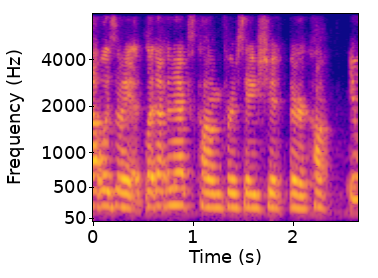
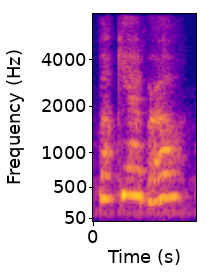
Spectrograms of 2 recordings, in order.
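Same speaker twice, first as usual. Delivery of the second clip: higher, hyped bro voice; pumped-up bro; 8 semitones higher, slower than usual. Retold or imitated. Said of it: "My spirit's like".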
